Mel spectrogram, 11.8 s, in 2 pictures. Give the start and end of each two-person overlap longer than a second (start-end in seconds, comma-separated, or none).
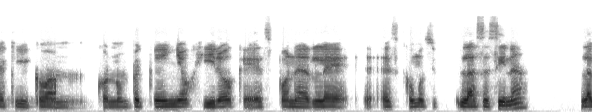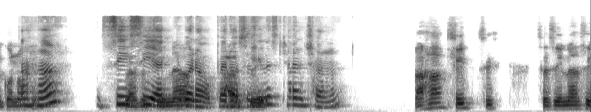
7.2-8.6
